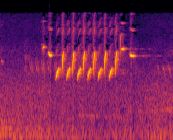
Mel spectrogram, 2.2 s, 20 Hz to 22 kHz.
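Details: Goldfinch of the balcanica subspecies singing for the 2022 online World Championship in Goldfinch Song: a high opening whistle, a steady rhythmic run of about ten bright twittering notes, then a closing thin whistle.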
